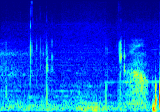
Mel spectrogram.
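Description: A pause in a chanted Qur'an recitation: faint room noise with a few small mouth clicks and an in-breath, then the reciting voice starts again right at the end.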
